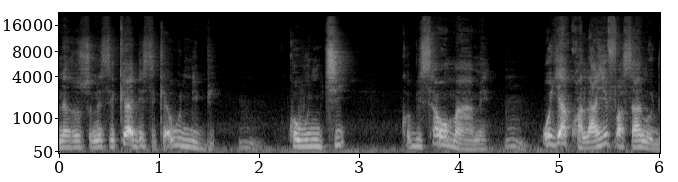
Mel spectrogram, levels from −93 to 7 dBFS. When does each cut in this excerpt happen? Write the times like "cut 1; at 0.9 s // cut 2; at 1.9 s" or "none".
none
